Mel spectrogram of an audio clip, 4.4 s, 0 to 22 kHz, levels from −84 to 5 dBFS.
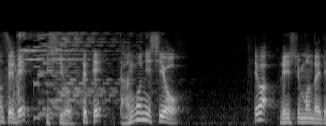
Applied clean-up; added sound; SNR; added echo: none; none; none; none.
